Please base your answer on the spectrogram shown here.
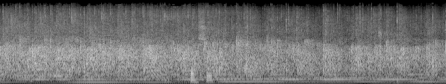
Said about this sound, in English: So if you would at this time, I want you to put your hands together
